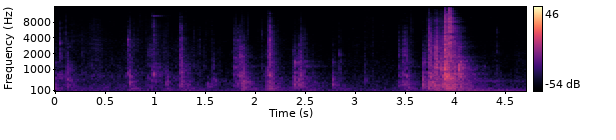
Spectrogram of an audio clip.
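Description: A long bolt being worked out of a Toyota Tundra upper control arm, a series of scraping metallic clunks and knocks at irregular intervals, ending in a louder grinding slide near the end.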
